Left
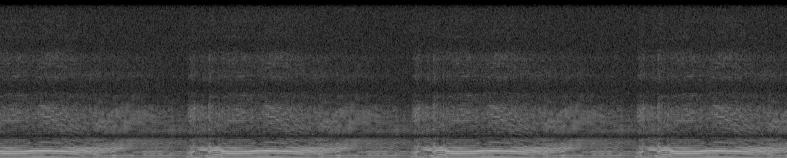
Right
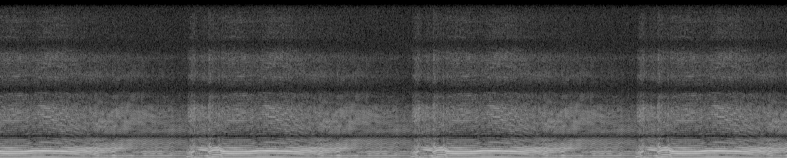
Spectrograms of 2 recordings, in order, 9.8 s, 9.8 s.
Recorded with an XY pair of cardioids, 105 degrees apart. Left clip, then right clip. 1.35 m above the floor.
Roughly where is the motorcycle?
Ahead right.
